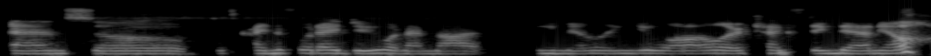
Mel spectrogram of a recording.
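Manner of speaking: ordinary talk, nothing marked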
